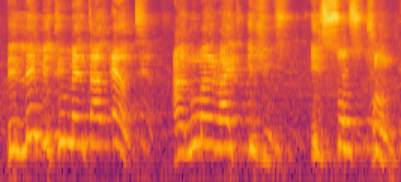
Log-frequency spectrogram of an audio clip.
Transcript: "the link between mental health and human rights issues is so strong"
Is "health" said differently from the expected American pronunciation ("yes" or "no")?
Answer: yes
